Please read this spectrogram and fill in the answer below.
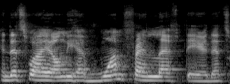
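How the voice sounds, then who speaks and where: The speaker talks at a fairly quick pace in an Italian accent. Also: woman. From Italy, small town. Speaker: vlogger. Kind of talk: casual monologue. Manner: animated.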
